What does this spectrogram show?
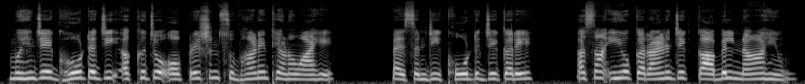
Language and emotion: Sindhi, sad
